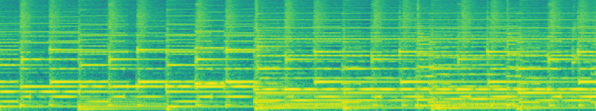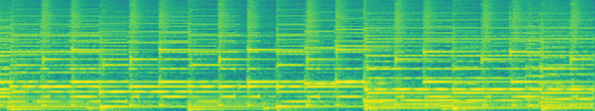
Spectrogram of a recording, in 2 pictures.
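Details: Cheerful electric piano background music plays steadily throughout, with no cat snoring or other animal sound standing out.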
